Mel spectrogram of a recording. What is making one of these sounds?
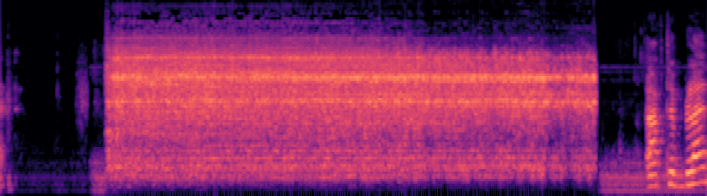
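A blender whirs loudly.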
